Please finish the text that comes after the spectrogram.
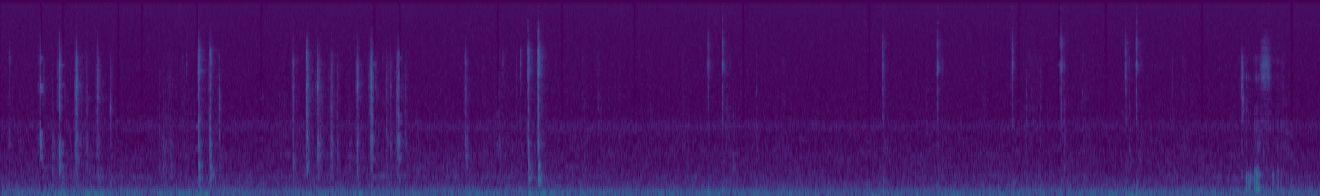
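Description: Computer keyboard typing while entering data in Excel, with quick bursts of light key clicks and pauses between them, quiet and close over a low steady hum.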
